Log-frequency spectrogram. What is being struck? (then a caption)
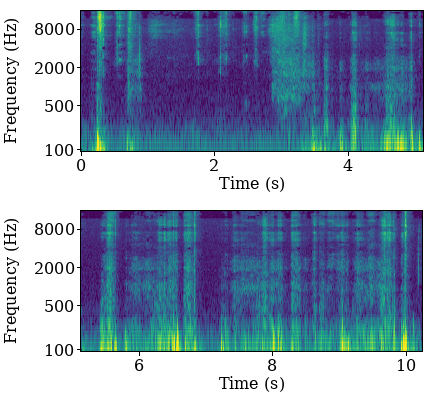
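Dark chocolate bar scraped with a metal blade. A metal carving blade with a wooden handle scratches lines into one square of a segmented, solid dark chocolate bar, lifting shavings as it goes. Short, dry scraping strokes come in uneven bursts with low, dull thuds, each dying away almost at once.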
